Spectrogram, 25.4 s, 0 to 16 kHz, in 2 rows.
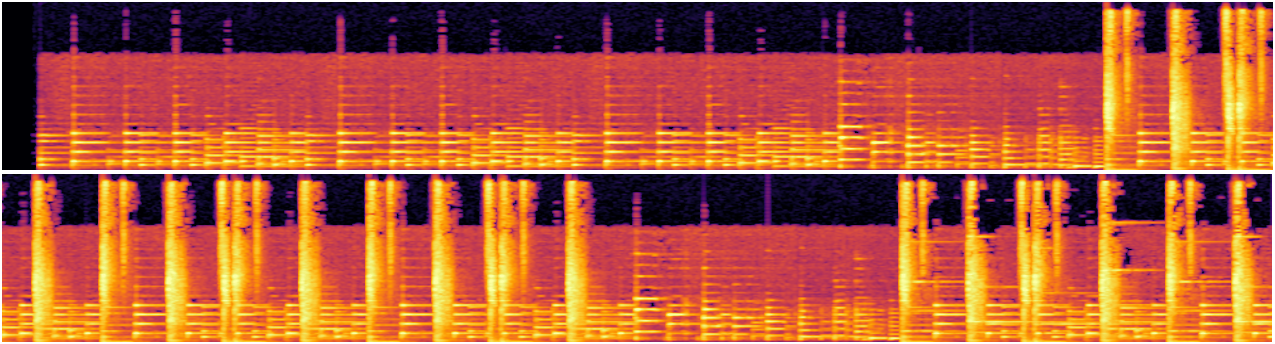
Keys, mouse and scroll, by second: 7.6 click, 13.5 click, 16.6 click, 17.7 click, 17.8 click, 18.7 click, 18.8 click, 25.3 click.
